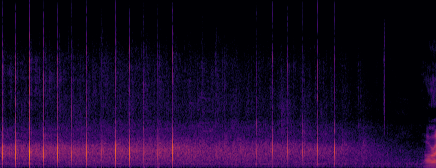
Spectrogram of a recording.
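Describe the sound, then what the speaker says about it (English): Applause from an awards ceremony audience: a room of clapping that fades gradually, with a series of sharp, evenly spaced louder claps standing out near the microphone, ending in near quiet. "Another round of applause for Maggie."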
